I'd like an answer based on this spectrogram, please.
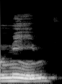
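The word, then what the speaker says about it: ميم: আমরা শিখবো মিম নাম মিম উচ্চারণ টুট টুট বন্ধ করে ম নাসিকা ধ্বনি আছে না বাংলা যে নাসিকাধনি ইয় ন ম না নাসিকা ধ্বনির মত আর কি এটা এটা মিমটা কিন্তু নাসিকা ধ্বনি বাংলা দুইটা আরবিতে দুইটা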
